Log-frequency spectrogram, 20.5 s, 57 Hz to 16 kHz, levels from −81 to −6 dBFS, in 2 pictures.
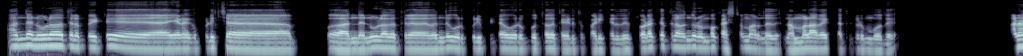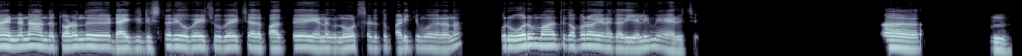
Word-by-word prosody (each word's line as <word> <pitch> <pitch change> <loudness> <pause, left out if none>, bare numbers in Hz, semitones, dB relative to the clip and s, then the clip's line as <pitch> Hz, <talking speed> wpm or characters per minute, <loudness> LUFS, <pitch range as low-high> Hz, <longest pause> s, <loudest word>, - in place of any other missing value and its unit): அந்த 160 +2 0
நூலகத்துல 160 -2 +3
போய்ட்டு 140 +3 -1 0.4
அ - - +5 0.2
எனக்கு 125 -1 -1
புடிச்ச 130 0 -6 1.0
ப 125 - -2
அந்த 115 +1 -2
நூலகத்துல 130 -3 +1 0.2
வந்து 120 +3 -3
ஒரு 125 - -5
குறிப்பிட்ட 125 +1 -7
ஒரு 120 -1 -3
புத்தகத்த 120 -1 -3
எடுத்து 110 +3 -13
படிக்கிறது. 110 -1 -5
தொடக்கத்துல 140 +2 -1
வந்து 140 0 -2
ரொம்ப 135 +2 -3
கஷ்டமா 130 +3 -6
இருந்தது, 110 -1 -4
நம்மளாவே 120 +1 +1
கத்துக்கிடும்போது. 105 -2 -8 1.2
ஆனா, 155 - +5
என்னன்னா 155 +2 +3
அந்த 145 -2 -1
தொடந்து 155 +3 +3 0.3
டை 130 - +8 0.2
டிஷ்னரி 155 +4 -1
உபயோச்சு 140 0 0
உபயோச்சு 140 +1 0
அத 130 - +1
பாத்து 130 +2 -1 0.2
எனக்கு 125 -1 -2
நோட்ஸ் 140 +1 -2
எடுத்து 130 +1 -8
படிக்கும்போது 130 +1 -3
என்னென்னா, 120 +1 -3 0.4
ஒரு 145 - +1
ஒரு 170 +2 +5
மாதத்துக்கு 165 -2 +1
அப்புறம் 160 0 +3
எனக்கு 135 -2 -1
அது 125 - 0
எளிமை 140 +3 -3
ஆயிருச்சு. 105 -3 -4 1.9
ஆ, 130 -3 +3 0.7
ம். 110 -4 -3
130 Hz, 140 wpm, -22 LUFS, 120-145 Hz, 1.9 s, டை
